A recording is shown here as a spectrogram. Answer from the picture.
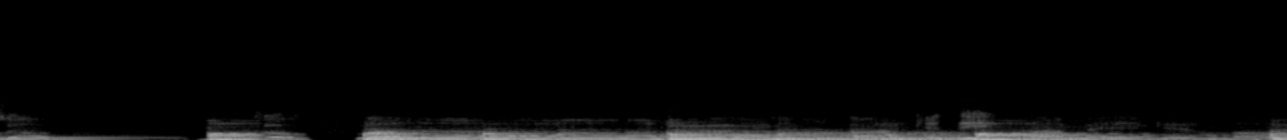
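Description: Electronic keyboard playing an E major chord, struck several times with a short break about two seconds in, each chord ringing on and fading.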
